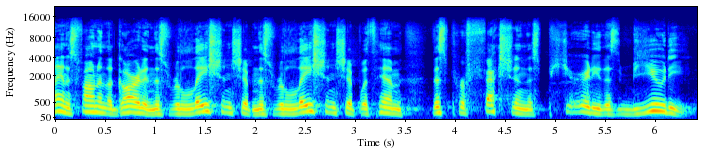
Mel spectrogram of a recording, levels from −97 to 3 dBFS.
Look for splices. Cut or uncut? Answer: cut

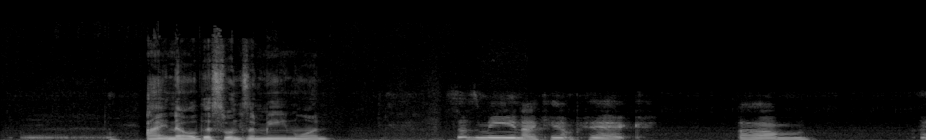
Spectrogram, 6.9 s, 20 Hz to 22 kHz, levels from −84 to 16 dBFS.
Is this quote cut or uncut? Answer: uncut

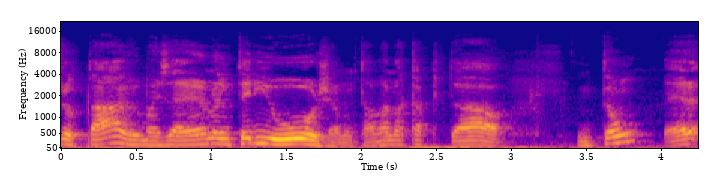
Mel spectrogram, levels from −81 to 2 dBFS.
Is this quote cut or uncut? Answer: uncut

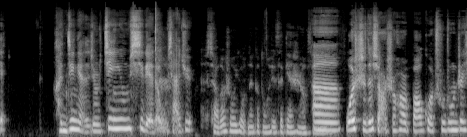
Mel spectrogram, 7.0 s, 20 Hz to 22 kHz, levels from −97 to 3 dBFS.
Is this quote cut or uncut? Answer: cut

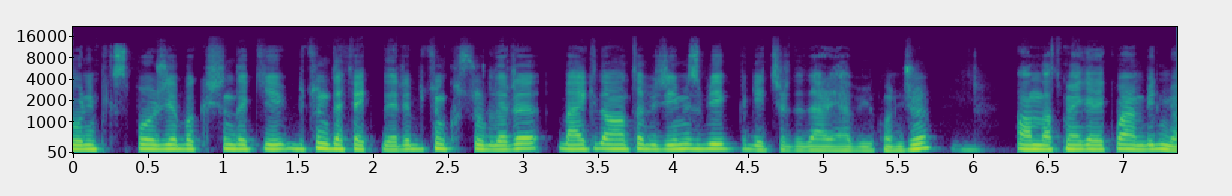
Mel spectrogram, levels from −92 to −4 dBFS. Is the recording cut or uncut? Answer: cut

